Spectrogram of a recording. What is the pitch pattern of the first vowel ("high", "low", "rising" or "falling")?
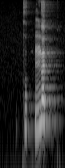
low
